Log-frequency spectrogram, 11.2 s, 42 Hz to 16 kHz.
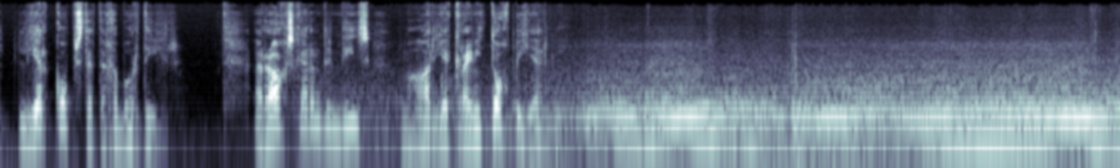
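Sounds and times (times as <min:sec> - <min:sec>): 
speech: 0:00.2 - 0:01.8, 0:02.5 - 0:05.8
2.5 turbo diesel pickup engine revving: 0:02.6 - 0:11.2.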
